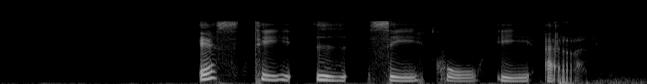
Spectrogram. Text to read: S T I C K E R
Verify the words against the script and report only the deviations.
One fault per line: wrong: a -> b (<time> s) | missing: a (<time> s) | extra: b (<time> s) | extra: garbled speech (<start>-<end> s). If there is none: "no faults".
no faults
